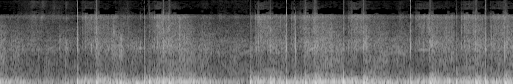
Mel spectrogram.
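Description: Fireworks going off in dense, rapid volleys of bangs and crackling: one volley starts about a second in, and another, heavier one about two and a half seconds in.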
